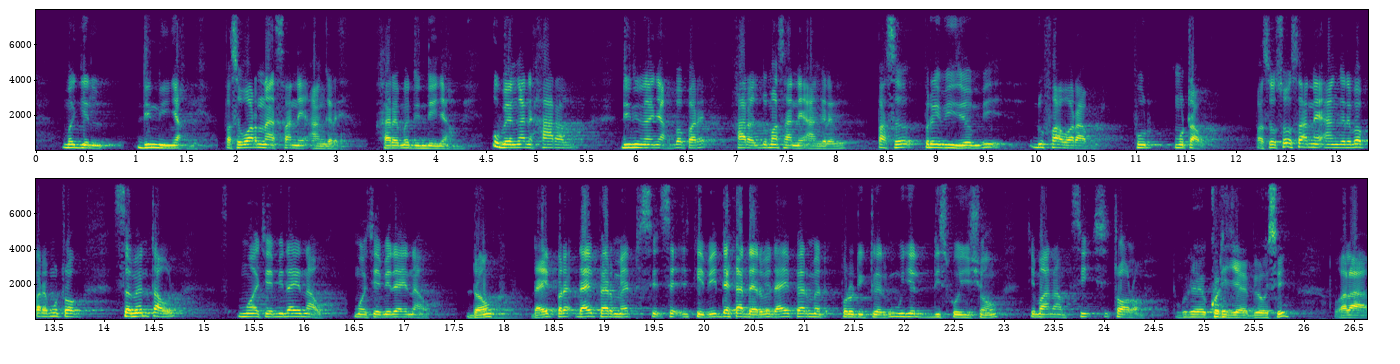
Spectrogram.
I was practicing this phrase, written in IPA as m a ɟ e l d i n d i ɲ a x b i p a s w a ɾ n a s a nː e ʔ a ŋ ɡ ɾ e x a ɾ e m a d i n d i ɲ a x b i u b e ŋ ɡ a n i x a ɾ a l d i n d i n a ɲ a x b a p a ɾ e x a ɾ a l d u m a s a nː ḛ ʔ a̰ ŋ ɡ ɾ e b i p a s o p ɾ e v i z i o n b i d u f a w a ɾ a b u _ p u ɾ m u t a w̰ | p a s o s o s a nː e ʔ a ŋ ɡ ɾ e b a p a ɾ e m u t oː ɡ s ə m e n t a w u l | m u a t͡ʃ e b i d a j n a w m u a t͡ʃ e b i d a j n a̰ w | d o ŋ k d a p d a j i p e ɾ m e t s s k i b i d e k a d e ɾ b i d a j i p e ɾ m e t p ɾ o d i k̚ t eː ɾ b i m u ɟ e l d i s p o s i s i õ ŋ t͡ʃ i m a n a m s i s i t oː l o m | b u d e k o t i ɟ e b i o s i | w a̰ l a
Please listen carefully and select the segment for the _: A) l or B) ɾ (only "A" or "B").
A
